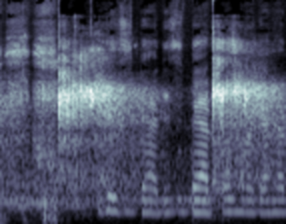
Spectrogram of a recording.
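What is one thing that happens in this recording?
A monster growls loudly.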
